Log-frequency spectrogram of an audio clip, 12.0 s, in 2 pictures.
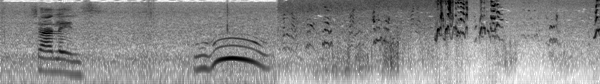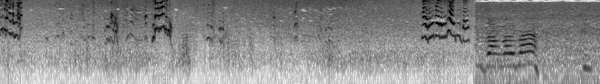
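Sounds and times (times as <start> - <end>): steady background hiss: 0.0 - 12.0
birds warbling chirps: 2.8 - 10.8.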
